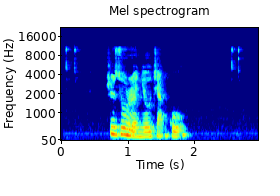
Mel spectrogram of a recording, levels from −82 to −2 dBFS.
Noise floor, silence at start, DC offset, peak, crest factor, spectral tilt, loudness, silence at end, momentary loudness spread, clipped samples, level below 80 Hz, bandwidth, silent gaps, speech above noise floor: -66 dBFS; 0.05 s; under 0.1%; -12 dBFS; 18 dB; -5.5 dB/octave; -27 LUFS; 1.05 s; 23 LU; under 0.1%; -72 dBFS; 11.5 kHz; none; 40 dB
